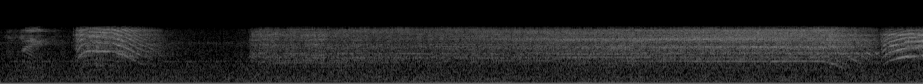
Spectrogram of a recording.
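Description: LEGO Mindstorms NXT robot's servo motors and gears whining as it travels along a pole: two short swooping whines in the first couple of seconds, then a steady whine for about six seconds, then another short swoop near the end.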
